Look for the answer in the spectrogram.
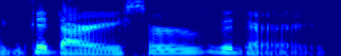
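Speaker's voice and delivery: mock dismissive farewell. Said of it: "I'm gonna have to say".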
